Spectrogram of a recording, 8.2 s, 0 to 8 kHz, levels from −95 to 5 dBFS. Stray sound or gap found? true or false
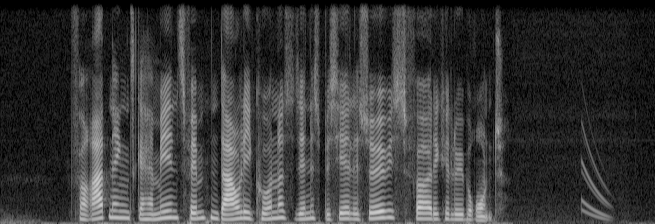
true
